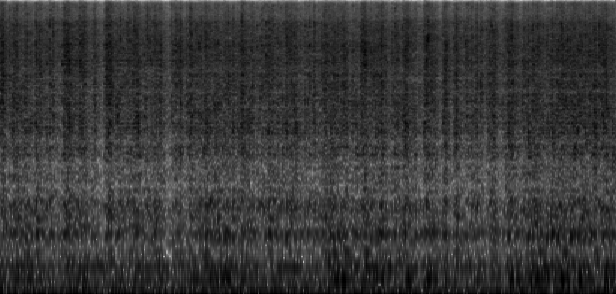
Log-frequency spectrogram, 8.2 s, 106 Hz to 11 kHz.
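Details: 1967 Dodge Charger V8 with 727 transmission, freshly rebuilt and just fired up: deep strong burble with steady loping beat, no knocks or ticks; normal running.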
